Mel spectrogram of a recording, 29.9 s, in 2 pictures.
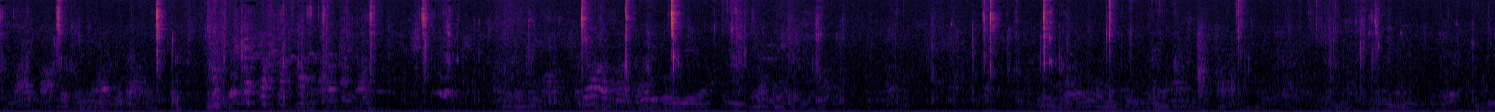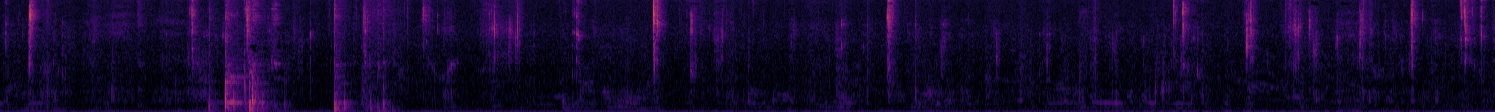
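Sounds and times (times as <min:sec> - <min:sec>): chewing corn kernels: 0:00.0 - 0:17.2, 0:17.9 - 0:29.9
dull thumps: 0:17.0 - 0:19.0.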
